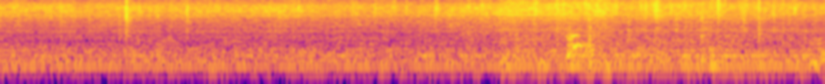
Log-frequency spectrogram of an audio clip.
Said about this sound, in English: we're just going to saute these just a little bit to get them, start softening up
